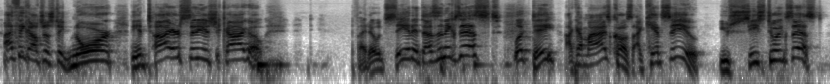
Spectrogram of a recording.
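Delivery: high, playful mock voice; hammed-up governor pretending not to see. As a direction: tease like a child hiding behind closed eyes. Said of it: "So he's just, you know".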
